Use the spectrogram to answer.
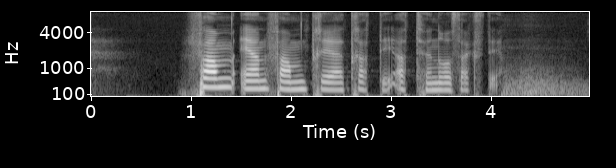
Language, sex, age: Norwegian, female, 23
